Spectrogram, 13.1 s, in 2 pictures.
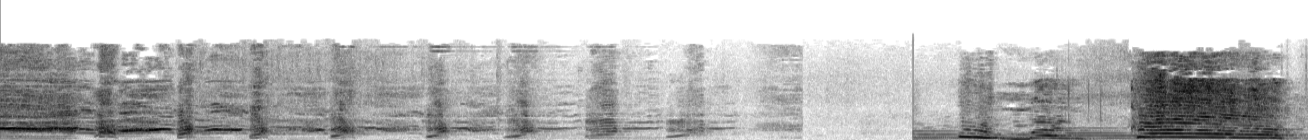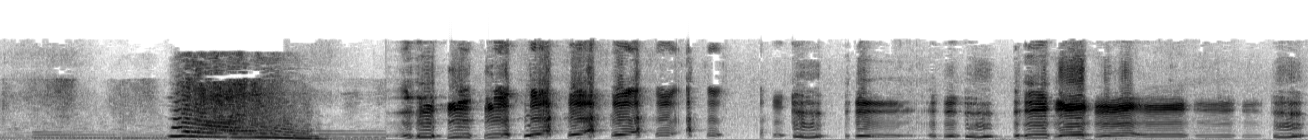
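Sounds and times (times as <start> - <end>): falling pitched wail: 7.3 - 8.6
baby giggling: 8.5 - 13.0.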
